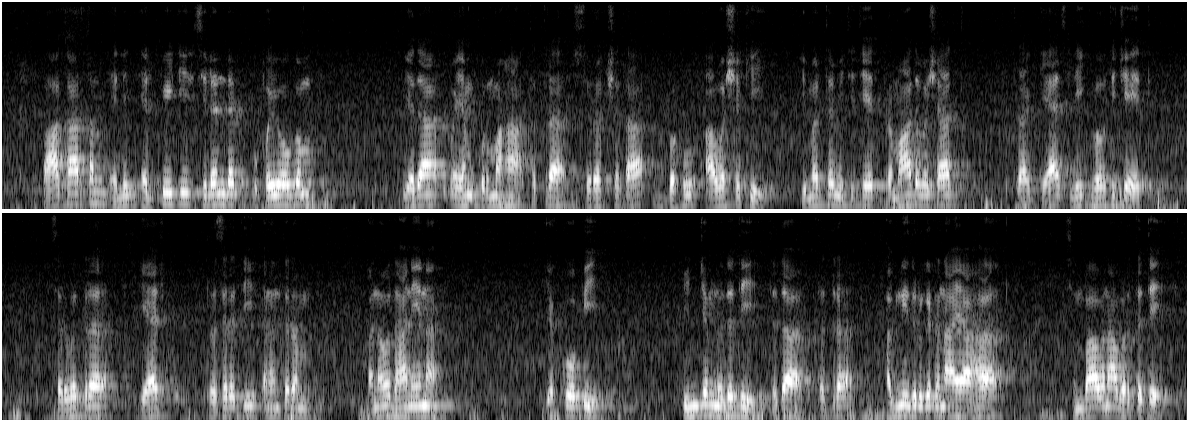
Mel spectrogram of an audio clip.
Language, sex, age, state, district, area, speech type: Sanskrit, male, 45-60, Kerala, Kasaragod, urban, spontaneous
